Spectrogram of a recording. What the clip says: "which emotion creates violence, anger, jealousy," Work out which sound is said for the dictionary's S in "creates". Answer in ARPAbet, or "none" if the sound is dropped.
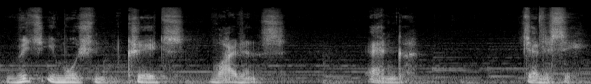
S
